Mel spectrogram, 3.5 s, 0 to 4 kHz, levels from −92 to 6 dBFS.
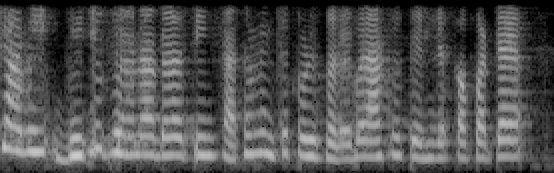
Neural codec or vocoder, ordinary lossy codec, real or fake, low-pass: codec, 16 kHz in and 24 kHz out, 0.6 kbps, FireRedTTS-2 codec; none; fake; 3.6 kHz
